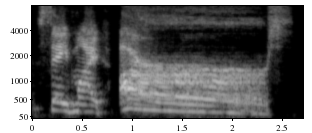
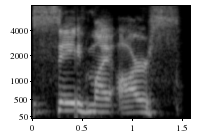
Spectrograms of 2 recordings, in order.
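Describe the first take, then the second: First: It is said in a pirate-style accent. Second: It is said in an attempted Irish accent. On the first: "that would be save my arse. It's different" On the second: "I can't do an Irish accent to save my arse. I can do that one too"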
